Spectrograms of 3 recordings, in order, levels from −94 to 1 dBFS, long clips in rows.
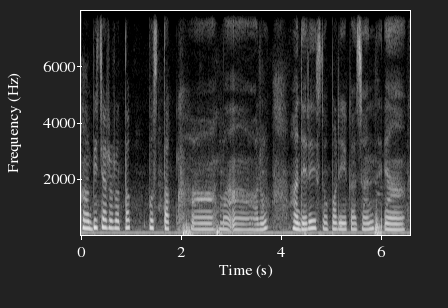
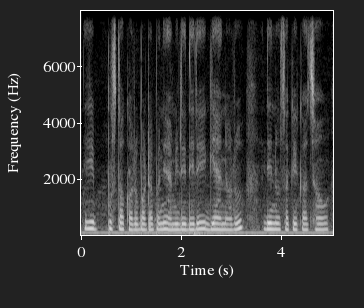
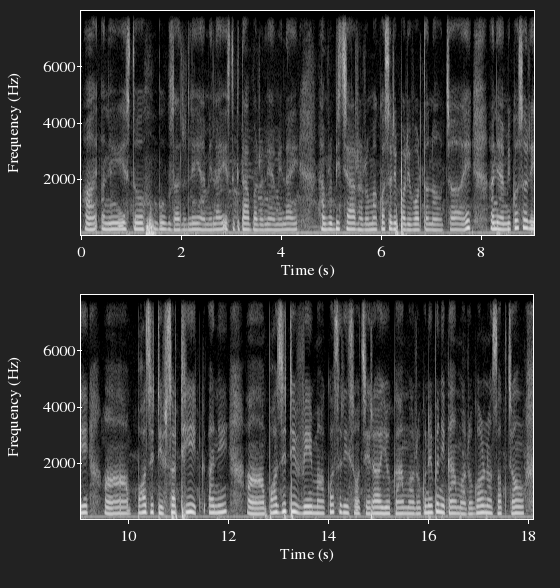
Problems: background sounds at intervals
